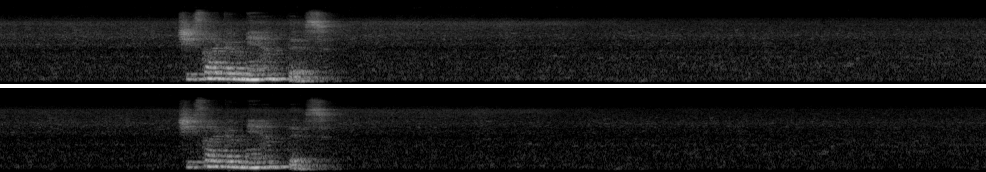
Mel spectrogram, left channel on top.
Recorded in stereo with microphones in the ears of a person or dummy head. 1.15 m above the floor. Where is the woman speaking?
20° left (ahead or behind), 1.6 m.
